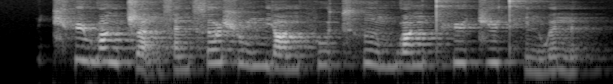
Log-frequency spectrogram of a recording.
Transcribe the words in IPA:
t͡ɕʰy˥˧ɻwɑ˥˩ŋ ʈ͡ʂa̰˨˩nsa˦nsɤ˥ʂu˧˥ n̪jɑ˧˥ŋfu˥˧ t͡sʰɹ̩˥˩mwɑ˥ŋ t̪ʰy˥˧t͡ɕy˥˩t̪ʰi˩n wə˥˩n

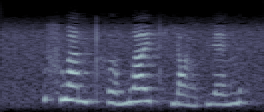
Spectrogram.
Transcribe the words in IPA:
ʂwa˥˨nt̪ʰɤ˨˩mwa˦ɪ̯ t̪ʰjɑ˨˩ŋpɥɛ˨˦n

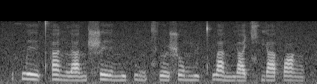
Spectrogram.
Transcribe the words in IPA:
fwe˥˨ɪ̯t̪ʰa˥˨nla˨˦nʂe˥˨ɪ̯ n̪y˨˦pḭ˨˩ŋt͡sʰɹ̩˨˦ʂo˧ʊ̯ my˨˦t̪ʰwä˥˨ n̪jä˨˦t͡ɕʰjä˦fɑ˥˨ŋ

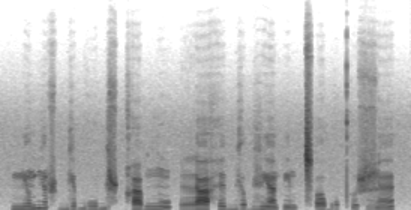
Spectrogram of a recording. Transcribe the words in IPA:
mʲõbʲõɬ bʲɛ bubʲoɬ qʰɛbɲũ | rahe bʲʌb vʲãpʲẽb t͡sʼʌbokʼɯɬ ɮɛ̃

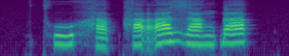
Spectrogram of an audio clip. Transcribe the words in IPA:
t̪ʰu˨˦ ha˨˩k̚ha̰ː˧˥ za˧ŋɗa˦˥k̚

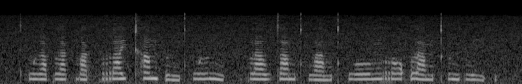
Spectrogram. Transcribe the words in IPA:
kʰwɯ˧a̯pla˦˥k̚ wa˨˩k̚pra˥˩j kʰa˥˩mʔɯ˩˦ŋkʰwɯ˥˩ŋ | pla˧wta˧mkʰwa˩˦m kʰwoː˦˥ŋ rɔ˦˥ʔla˧m kʰɯ˧ŋpli˨˩ʔ

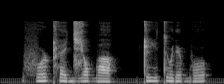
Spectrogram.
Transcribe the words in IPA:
foʈʰɛd͡ʑɔba | ʈituɾʲɤbo

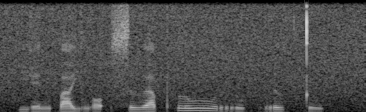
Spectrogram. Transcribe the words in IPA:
je˧npa˧jwɔ˨˩ʔ sɯ˧a̯pʰluː˥˩ ru˨˩k̚rɯ˥˩k̚tɯ˨˩k̚

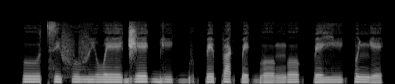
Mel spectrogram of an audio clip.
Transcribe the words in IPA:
uː˨ t͡si˨ fu˨vi˨ weː˨d͡ʒeː˦ɡ͡biː˨ ɡ͡bu˨k͡pe˦pa˦ k͡pe˨ɡ͡boː˨ŋoː˦ k͡pe˦ ɣiː˨˦k͡pʊ˦ɲe˨

